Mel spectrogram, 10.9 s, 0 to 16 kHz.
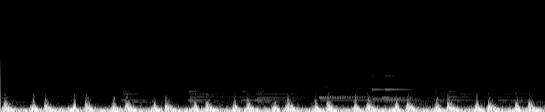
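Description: Steady, deep heartbeat thumps at about 75 beats a minute, with a soft sustained hum behind them.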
